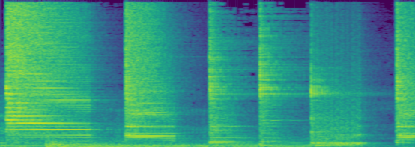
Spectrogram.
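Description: Jungle (drum and bass) music: chopped breakbeat drums with sustained bass underneath and short pitched stabs. The music thins out briefly just before the end.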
